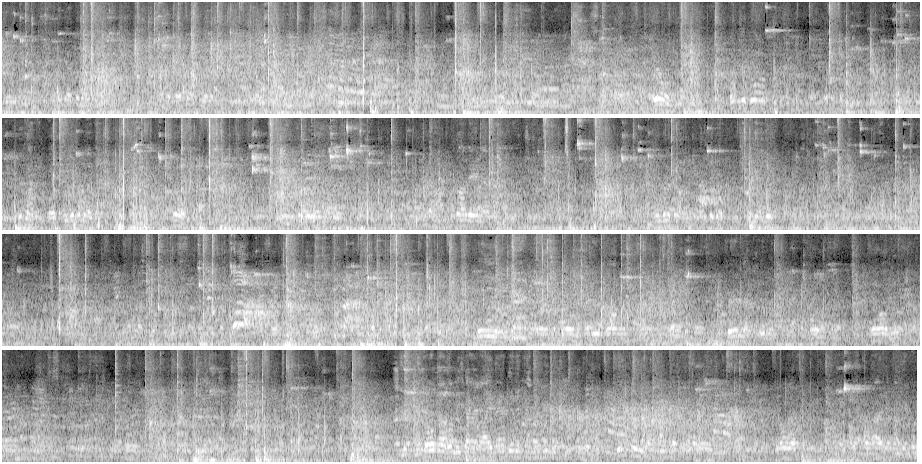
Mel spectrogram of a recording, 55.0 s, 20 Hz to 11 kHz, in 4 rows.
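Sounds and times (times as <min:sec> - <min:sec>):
voices echoing in hall: 0:00.0 - 0:55.0
racket hitting shuttlecock: 0:05.4 - 0:07.8, 0:14.5 - 0:18.8, 0:33.0 - 0:37.7, 0:43.0 - 0:45.8.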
